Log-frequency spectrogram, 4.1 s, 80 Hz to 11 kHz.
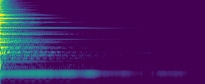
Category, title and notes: Music > Solo instrument
Cymbal Grab Stop Mute-008
Cymbals, Drum, Drums, FX, Metal, Paiste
